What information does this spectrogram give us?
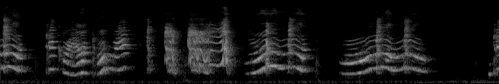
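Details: A pet Indian ringneck parakeet chatters indoors in a run of harsh, speech-like squawks and warbled phrases, about six bursts in five seconds, with brief pauses between them.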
